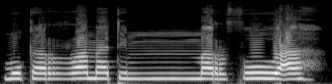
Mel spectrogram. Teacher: फिर हर्फ मीम है कलिमत मरफ़ूआ में दूसरी वाली आयत में, और मीम हुरूफ इदगाम बेगुन्ना में से है, तो हम ये तनवीन को मीम में मिला के गुन्ना और तशदीद के साथ ये हुक्म को अदा करेंगे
